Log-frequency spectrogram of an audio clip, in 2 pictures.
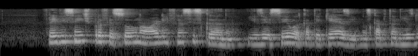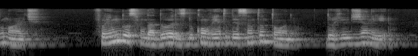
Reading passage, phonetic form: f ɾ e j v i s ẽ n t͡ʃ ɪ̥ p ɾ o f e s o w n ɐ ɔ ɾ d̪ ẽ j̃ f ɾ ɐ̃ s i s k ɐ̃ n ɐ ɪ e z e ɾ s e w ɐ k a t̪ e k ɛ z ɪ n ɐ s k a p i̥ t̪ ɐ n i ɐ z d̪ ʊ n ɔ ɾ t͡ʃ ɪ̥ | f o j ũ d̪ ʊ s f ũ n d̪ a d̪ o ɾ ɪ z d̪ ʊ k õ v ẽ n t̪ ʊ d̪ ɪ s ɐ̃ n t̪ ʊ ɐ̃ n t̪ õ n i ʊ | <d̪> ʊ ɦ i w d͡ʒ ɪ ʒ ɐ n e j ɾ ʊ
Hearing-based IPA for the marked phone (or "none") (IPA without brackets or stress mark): d̪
